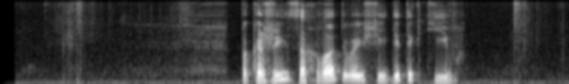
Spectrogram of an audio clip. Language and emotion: Russian, neutral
